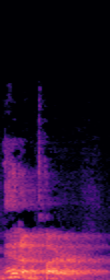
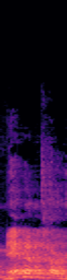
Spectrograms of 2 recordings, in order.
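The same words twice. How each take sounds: First: Slower, heavier Man, I'm tired; darker tired. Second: A brisker, livelier sigh of Man, I'm tired; more energetic. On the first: Showing the darker stage of the scale to the audience, heavy and slow. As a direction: let Man, I'm tired sag, dragging it out. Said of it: "it's a little bit darker". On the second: Demonstrating the lighter tired stage to the audience, energetic. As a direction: say Man, I'm tired with some bounce left. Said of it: "is a little bit more energetic". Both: Shown as a demonstration.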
